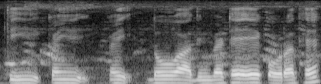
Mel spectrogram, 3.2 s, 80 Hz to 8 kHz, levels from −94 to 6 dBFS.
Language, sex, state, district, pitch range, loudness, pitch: Hindi, male, Uttar Pradesh, Saharanpur, 120-130 Hz, -15 LUFS, 125 Hz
